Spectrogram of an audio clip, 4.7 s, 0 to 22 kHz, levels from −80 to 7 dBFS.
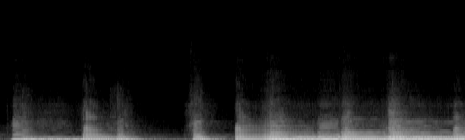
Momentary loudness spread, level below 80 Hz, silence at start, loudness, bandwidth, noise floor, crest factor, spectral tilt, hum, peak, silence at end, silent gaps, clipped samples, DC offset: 10 LU; -54 dBFS; 0.1 s; -20 LUFS; 6.8 kHz; -47 dBFS; 16 dB; -9.5 dB/octave; none; -4 dBFS; 0 s; none; under 0.1%; under 0.1%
